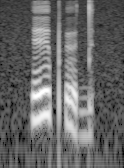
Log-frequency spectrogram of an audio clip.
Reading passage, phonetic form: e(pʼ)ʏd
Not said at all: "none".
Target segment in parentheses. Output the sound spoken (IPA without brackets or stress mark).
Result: pʼ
